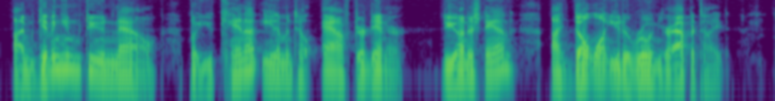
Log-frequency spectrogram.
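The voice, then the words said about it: Stern fatherly character voice. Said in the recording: “the man said in a stern voice”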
